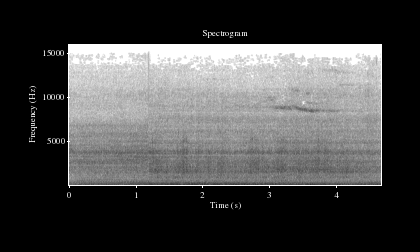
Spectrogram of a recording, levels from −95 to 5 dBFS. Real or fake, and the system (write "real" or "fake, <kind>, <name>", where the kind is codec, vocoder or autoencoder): real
